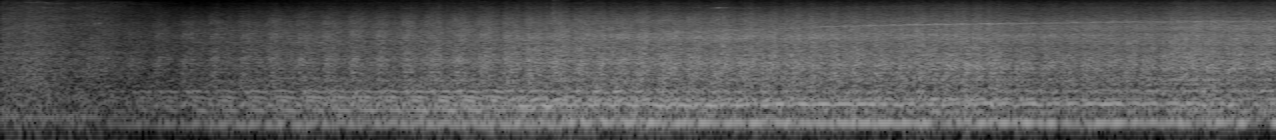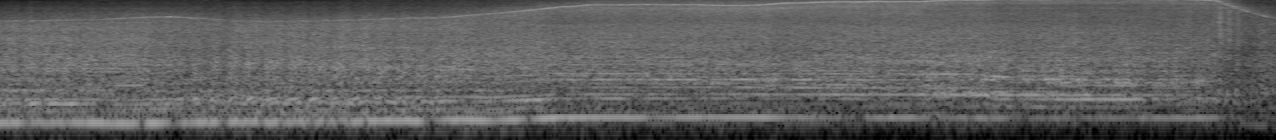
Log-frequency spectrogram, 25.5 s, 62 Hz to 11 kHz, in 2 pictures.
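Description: Ford 9700 pulling tractor's turbocharged six-cylinder diesel running hard under full load on the sled, with a high turbo whistle that climbs steadily in pitch through the pull. Near the end the whistle falls away sharply as the engine comes off the throttle.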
